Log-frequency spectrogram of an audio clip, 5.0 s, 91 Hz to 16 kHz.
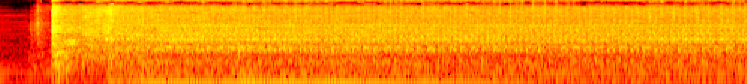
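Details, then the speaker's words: Rebuilt VW EA888 engine idles steady without shaking but has a quick ticking over the top; suspected low oil pressure upsetting camshaft adjustment, not confirmed. "这台发动机也很稳，也不抖动，但是它有死亡哒哒哒的声音。"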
